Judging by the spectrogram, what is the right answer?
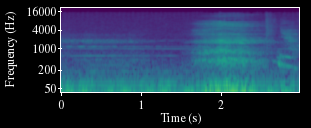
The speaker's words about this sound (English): I had to take a breath because I've been talking for 44 minutes straight now.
